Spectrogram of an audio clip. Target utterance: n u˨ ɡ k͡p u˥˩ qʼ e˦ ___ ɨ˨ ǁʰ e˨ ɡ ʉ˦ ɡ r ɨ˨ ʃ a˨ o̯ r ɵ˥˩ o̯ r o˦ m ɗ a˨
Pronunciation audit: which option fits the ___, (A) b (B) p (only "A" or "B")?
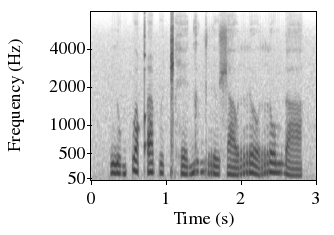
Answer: B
